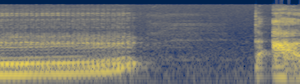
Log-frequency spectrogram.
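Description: A man's voice imitating a drum roll with a rolled, fluttering "brrr", held on one pitch and cutting off about a second in.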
